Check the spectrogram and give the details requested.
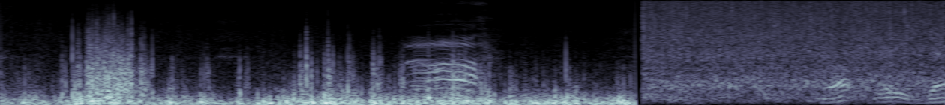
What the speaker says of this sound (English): It's a little bit fucking windy.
